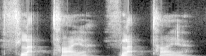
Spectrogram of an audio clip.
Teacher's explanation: we don't stop and pause flat tire we don't pronounce that sound twice we pronounce it once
